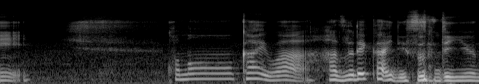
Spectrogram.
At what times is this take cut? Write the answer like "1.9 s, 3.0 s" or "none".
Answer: 1.6 s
